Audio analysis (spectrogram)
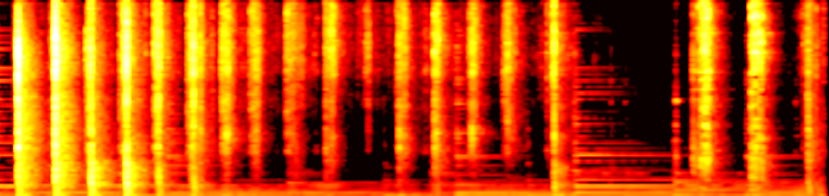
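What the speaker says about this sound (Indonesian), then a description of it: "Ini kita cincang bareng sama bawang putih" A knife chops ginger, skin still on, together with garlic cloves on a cutting board. A rapid run of sharp chops comes first, then sparser strokes continue beneath steady background music.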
